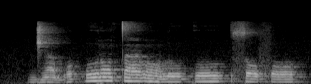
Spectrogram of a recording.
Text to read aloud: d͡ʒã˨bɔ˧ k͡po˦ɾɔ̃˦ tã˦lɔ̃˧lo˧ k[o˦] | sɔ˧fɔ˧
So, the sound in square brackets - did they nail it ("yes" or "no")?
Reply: yes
